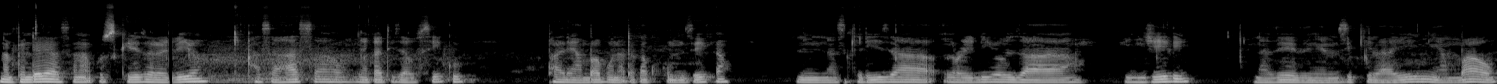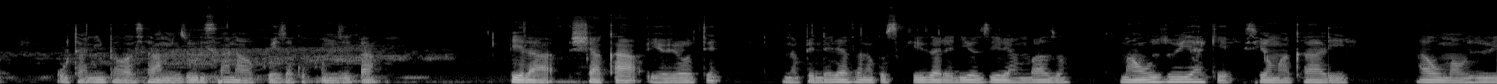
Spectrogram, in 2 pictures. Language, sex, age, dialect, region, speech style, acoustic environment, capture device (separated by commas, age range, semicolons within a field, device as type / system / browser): Swahili, male, 25-34, Tanzania - Dar es Salaam, Tanzania, happy; relaxed, traffic, mobile / Linux / Chrome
